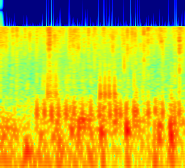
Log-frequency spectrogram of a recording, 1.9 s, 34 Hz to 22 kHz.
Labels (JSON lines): {"label": "biophony, rattle response", "recorder": "SoundTrap 500"}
